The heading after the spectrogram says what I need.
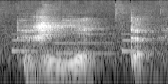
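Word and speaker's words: rillettes: Rillette. The S at the end is silent, but in English it'd be fine to say rillette.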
